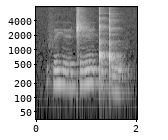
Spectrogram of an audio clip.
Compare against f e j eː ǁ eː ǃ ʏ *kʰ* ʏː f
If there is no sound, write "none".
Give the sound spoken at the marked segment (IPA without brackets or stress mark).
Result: ǃ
